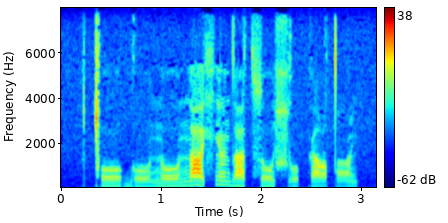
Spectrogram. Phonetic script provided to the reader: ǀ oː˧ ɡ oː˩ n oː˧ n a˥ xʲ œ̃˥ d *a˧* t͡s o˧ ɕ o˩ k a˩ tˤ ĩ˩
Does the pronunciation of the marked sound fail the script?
no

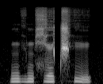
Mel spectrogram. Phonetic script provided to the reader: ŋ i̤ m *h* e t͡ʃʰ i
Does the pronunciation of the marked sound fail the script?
yes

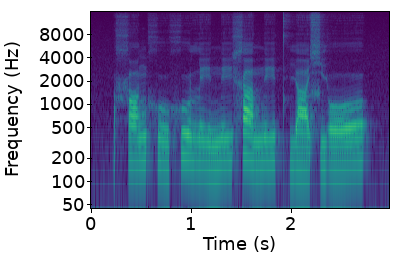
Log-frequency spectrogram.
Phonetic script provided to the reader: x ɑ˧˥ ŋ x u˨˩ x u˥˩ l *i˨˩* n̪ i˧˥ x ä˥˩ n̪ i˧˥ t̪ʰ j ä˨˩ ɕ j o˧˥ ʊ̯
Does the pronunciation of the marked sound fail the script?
no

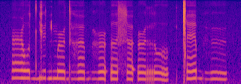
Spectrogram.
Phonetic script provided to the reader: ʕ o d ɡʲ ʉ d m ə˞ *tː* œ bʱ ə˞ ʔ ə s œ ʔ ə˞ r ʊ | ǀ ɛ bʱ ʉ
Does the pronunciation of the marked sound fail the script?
yes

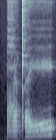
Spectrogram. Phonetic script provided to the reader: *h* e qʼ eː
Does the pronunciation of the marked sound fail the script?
yes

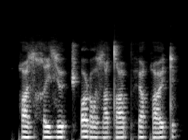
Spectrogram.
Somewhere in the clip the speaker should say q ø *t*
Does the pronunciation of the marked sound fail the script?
no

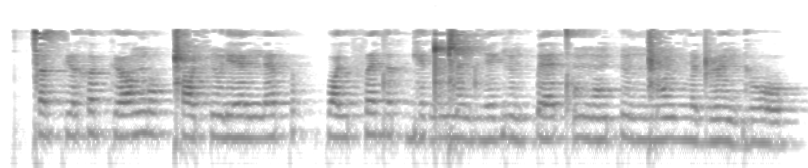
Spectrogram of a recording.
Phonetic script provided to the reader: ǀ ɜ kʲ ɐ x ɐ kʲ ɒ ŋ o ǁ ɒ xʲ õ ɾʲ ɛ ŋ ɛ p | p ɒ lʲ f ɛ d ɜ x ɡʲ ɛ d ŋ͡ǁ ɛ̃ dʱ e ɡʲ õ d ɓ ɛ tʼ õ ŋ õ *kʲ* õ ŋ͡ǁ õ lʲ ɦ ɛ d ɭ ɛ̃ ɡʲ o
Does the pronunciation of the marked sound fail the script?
no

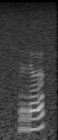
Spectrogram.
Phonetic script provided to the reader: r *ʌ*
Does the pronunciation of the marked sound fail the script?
yes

